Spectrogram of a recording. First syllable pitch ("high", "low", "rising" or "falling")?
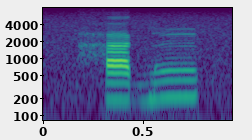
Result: low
